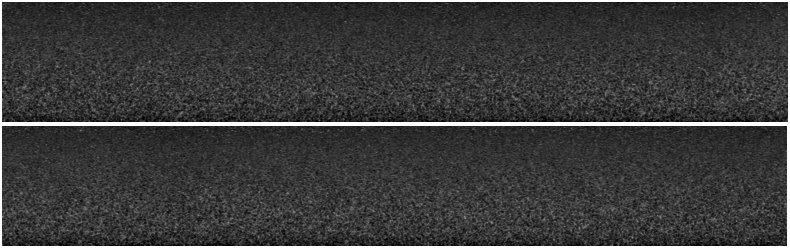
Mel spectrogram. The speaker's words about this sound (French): Fais comme si tu parlais au ralenti et laisse le bruit blanc entrer dans ta bouche.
